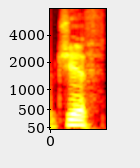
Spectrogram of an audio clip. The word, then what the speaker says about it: GIF: portable network graphic or gif or gif depending on where you are how you pronounce that word uh it actually is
